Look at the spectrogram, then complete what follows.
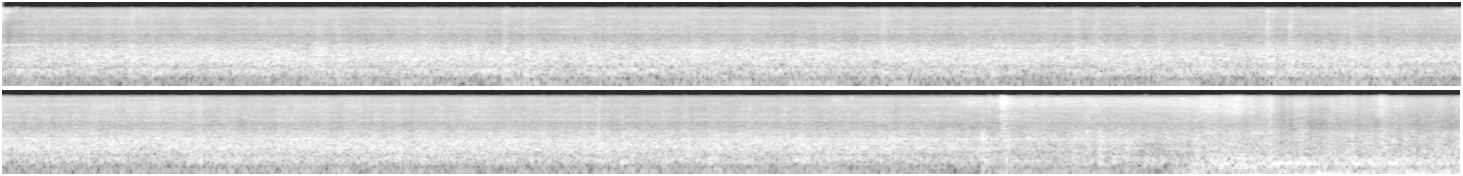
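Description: Tosa Electric Railway streetcar with nose-suspended traction motors running along the rails, heard from the driver's cab: a steady rumble of wheels and motors. Near the end come a few rail clicks, then a louder, deeper rumble for the last few seconds.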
